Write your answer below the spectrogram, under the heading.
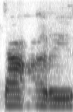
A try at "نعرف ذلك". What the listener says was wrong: Na'rifu bukan ta'rif. Kayak ada saya dengar ta'rifu.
